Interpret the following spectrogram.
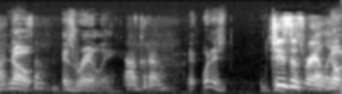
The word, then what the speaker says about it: Gal Gadot: Gal Gadot. What is? She's Israeli. No, it's You're Gadot. right. It's Gadot. Yeah, you Pretty say sure it's Gadot. no. You pronounce the T.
